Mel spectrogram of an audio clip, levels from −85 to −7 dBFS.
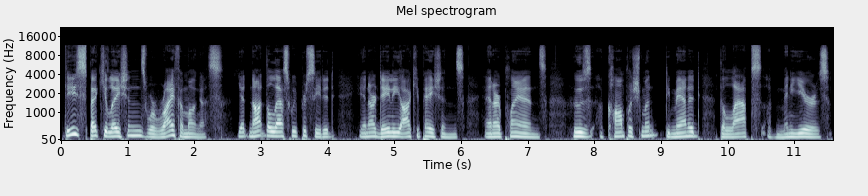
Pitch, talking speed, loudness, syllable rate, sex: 135 Hz, 140 wpm, -21 LUFS, 4.8 syllables/s, male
